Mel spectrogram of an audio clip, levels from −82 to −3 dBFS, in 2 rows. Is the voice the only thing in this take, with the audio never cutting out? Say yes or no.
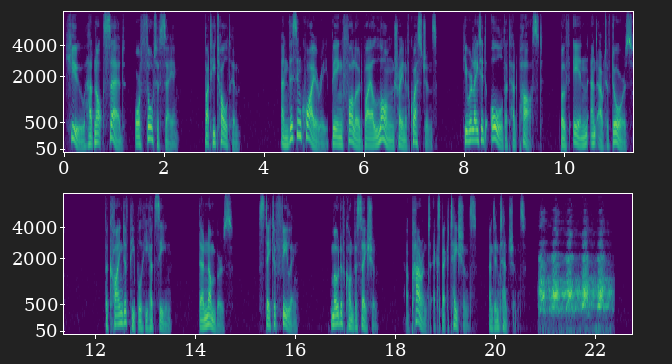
no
